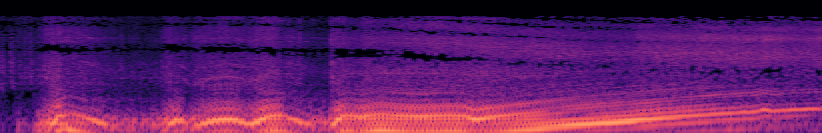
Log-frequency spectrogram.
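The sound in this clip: A motorbike engine accelerates fast, revving loudly and steadily with its pitch rising sharply over the last few seconds, after a few shorter revs at the start; no voices.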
